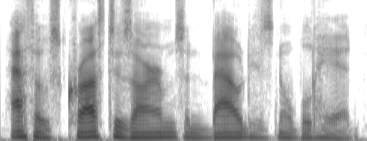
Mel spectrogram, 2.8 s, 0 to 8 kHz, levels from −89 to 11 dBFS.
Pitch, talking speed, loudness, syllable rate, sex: 90 Hz, 195 wpm, -23 LUFS, 5.2 syllables/s, male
